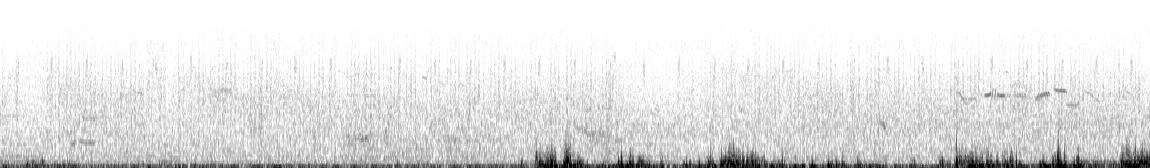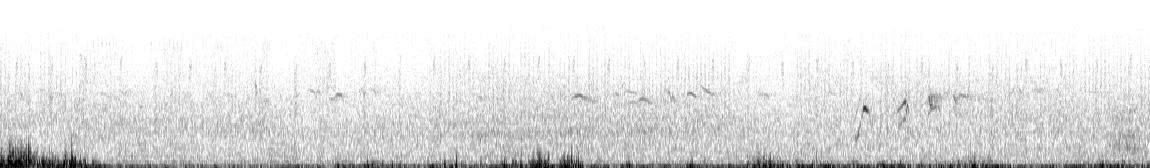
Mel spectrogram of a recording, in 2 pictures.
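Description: Wind buffeting a head-worn camera's microphone in uneven gusts, strongest from about five to twelve seconds in, with a few faint bird chirps above it.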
